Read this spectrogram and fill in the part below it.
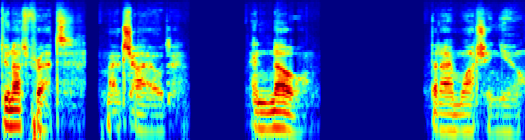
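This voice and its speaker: In a put-on character voice, a man delivers a solemn tone at a very deep, low pitch and a fairly slow pace, with long, frequent pauses. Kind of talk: divine oracle speech. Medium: actual play. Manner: solemn, paternal.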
